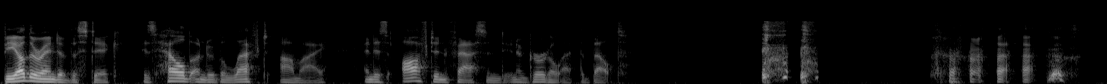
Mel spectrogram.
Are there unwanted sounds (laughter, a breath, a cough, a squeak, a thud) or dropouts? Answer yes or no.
yes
